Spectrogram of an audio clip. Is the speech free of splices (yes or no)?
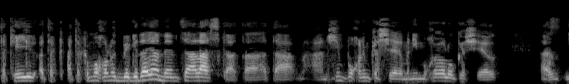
yes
